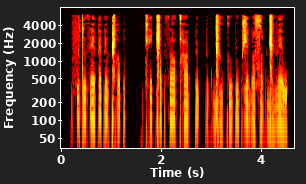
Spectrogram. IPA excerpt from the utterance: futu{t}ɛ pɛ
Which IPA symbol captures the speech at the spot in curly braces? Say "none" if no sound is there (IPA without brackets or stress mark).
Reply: θ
